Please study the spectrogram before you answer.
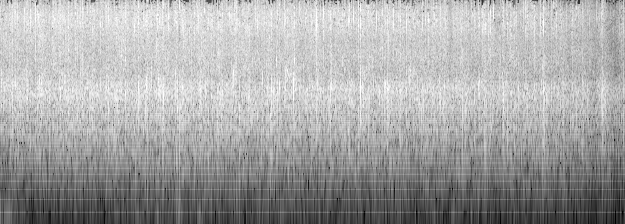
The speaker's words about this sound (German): Und ich möchte mich da ganz herzlich bei allen Eltern, die dermaßen unkompliziert die Jugendmusik und ihre Kinder unterstützen, ich möchte einfach mal Danke sagen. Ich glaube, das ist ein Applaus wert für die Eltern.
